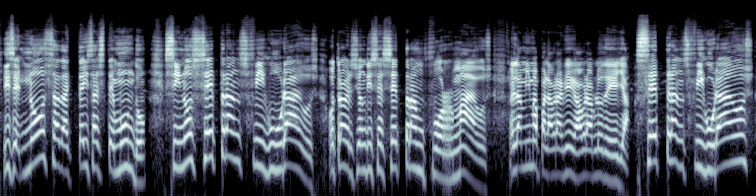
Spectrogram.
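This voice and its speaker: A man preaching a sermon, teaching from the Bible and slowing down to quote verses, with repeated phrases that build up. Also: extremely high pitch, expressive, sharp tone, smooth, dry recording, recorded from a distance. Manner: explains word by word, slows to quote scripture.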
